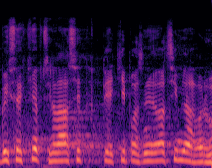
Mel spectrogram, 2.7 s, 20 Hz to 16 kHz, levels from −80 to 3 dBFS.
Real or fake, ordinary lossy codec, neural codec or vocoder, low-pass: real; AAC, 96 kbps; none; 10.8 kHz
